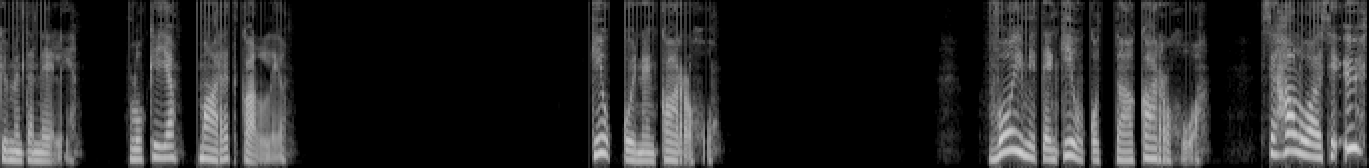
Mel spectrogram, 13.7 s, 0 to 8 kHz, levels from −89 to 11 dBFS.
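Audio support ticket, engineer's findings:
Buzz at 25 Hz, throughout, present only while signal plays, riding on the audio as a rapid tick train every 40 ms. Probable component: resampler restarted on every block, likely in a down-conversion path. Each block is converted in isolation, so edge samples lack true neighbours, leaving a small error at every boundary.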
